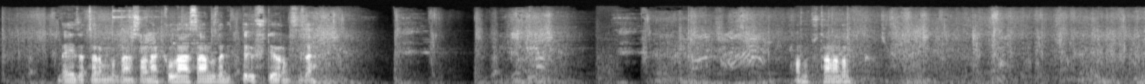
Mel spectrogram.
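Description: Weapons clash and magic blasts crackle in a fast fight.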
